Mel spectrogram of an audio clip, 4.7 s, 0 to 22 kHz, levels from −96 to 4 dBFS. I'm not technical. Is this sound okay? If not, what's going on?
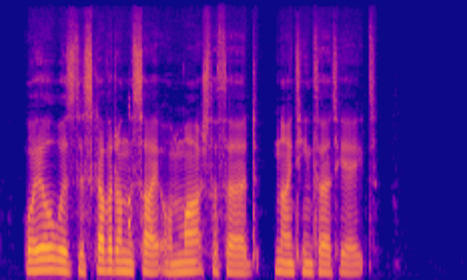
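No. There are two brief glitches in the speech, at 1.27 to 1.29 s, between "was discovered on" and "site on", and at 4.24 to 4.26 s. This is damaged data in a compressed stream. Part of the file got corrupted, so the player briefly misreads it before recovering.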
